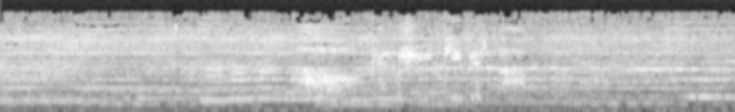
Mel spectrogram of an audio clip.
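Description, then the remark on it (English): A vacuum cleaner drones steadily and loudly from start to finish, its whirring hum unbroken, while a voice briefly speaks over the noise partway through. “I can hear her singing above the noise of the vacuum.”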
